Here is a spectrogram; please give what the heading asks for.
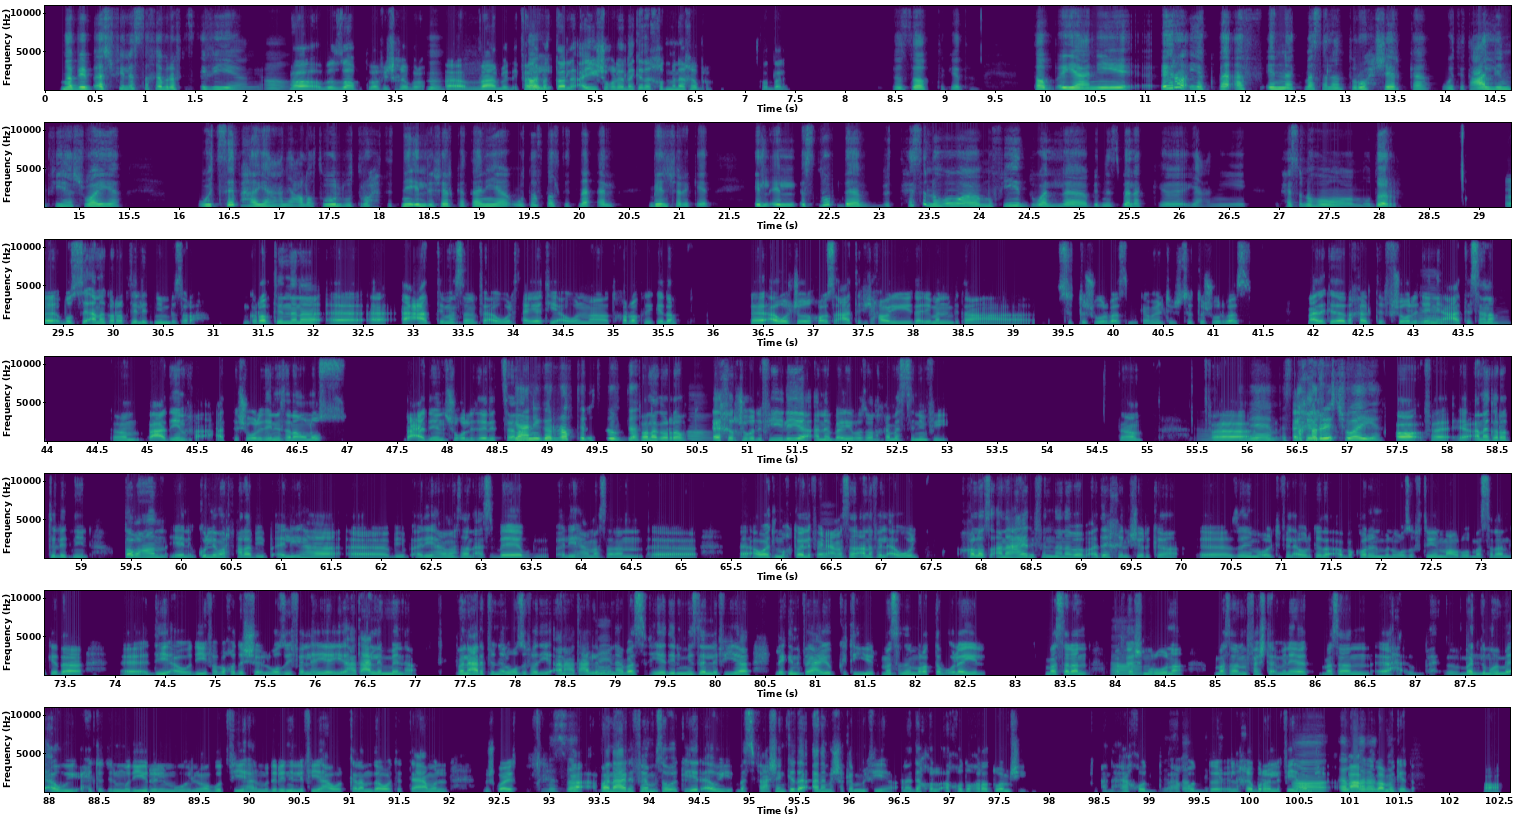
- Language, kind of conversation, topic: Arabic, podcast, إزاي تختار بين وظيفتين معروضين عليك؟
- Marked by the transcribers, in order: in English: "الCV"; unintelligible speech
